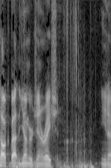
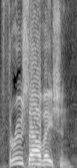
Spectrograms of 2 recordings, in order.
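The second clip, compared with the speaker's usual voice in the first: slow, much higher and louder declaration; shouted confession; 6 semitones higher, 8 dB louder, slower than usual. Shown as a demonstration. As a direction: proclaim it with full conviction. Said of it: "I want you to say it like you mean it".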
